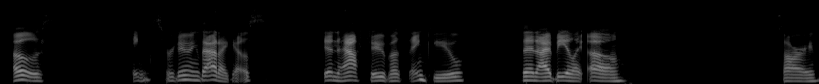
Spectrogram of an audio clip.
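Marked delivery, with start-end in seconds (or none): 0.1-4.6 sarcastic, mocking, begrudging tone. Showing the kind of thank-you that would make them mad: sarcastic thanks. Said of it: "unless I heard the sarcasm, like".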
